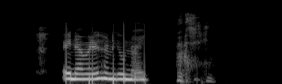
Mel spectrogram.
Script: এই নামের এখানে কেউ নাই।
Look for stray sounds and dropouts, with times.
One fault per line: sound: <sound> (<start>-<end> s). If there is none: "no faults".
sound: sneeze (1.7-2.2 s)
